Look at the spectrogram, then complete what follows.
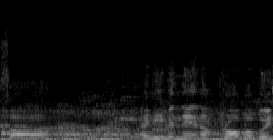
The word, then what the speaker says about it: Phở: It's pho. And even then I'm probably saying it wrong, but it's not pho. Pho.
